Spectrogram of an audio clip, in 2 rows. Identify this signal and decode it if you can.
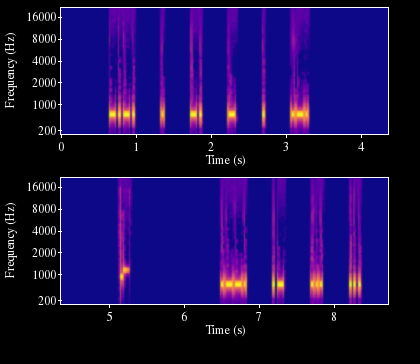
Morse code, heard as a keyed tone, about 38 wpm, spaced as for 18 wpm, 690 Hz. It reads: CENTER PASS
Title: 4x Character Spacing - Top 500 Words - 40wpm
